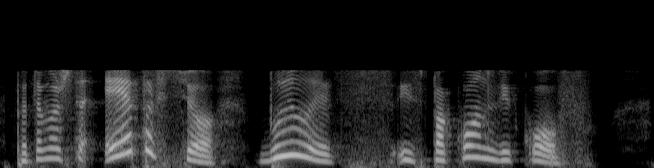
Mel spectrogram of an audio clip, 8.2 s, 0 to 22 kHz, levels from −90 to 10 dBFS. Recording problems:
garbled, watery; badly; nothing above 3.5 kHz
wrong speed, natural pitch; too slow; 0.5 times normal speed

